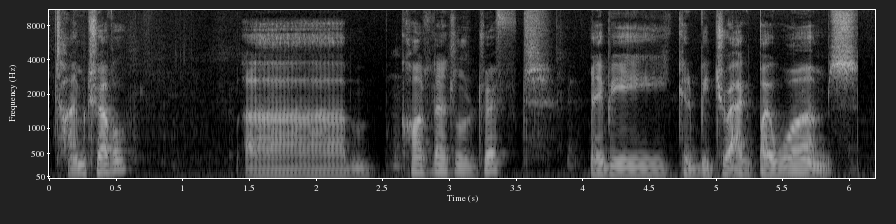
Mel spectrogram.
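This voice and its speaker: A self-absorbed, oblivious rock musician, played by a man in a mockumentary, rambling on in a flat, deadpan voice. He drifts between thoughts with small hesitations, never noticing how absurd he sounds. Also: mid-range voice, slow, close to an everyday voice. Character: vain, oblivious middle-aged male rock musician. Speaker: aging rock star. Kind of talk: mockumentary monologue.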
